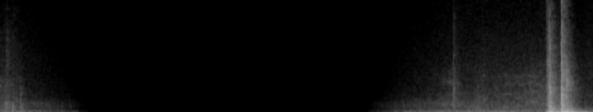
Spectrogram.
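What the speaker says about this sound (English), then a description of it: "take the thumb turn here, push, twist, and open the door" A smart lock's thumb turn is twisted and a door is opened: a faint click and rustle at the start, a long silence, then handling noise building to a sharp, loud clunk of the latch and door near the end.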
